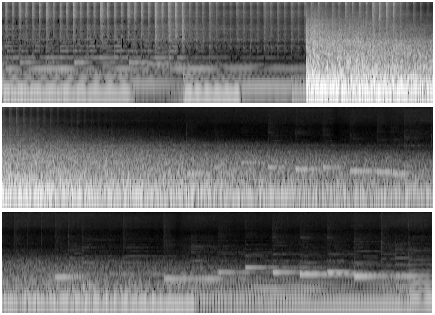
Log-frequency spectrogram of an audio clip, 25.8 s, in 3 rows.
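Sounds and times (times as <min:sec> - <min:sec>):
cannon: 0:06.1 - 0:15.5.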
